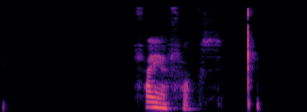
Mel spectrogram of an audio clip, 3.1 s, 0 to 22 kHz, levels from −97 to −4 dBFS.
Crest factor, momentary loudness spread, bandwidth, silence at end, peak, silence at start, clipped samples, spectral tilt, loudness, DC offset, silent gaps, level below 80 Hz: 38 dB; 22 LU; 16.5 kHz; 0.55 s; -8 dBFS; 1.4 s; under 0.1%; -3.5 dB/octave; -40 LUFS; under 0.1%; 2.28-2.43 s; -88 dBFS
